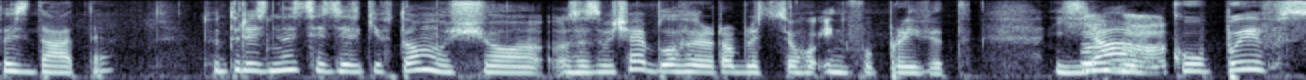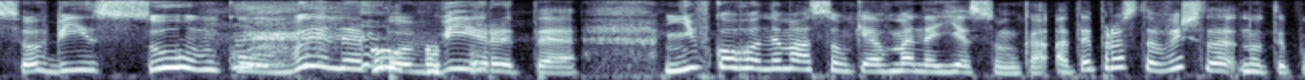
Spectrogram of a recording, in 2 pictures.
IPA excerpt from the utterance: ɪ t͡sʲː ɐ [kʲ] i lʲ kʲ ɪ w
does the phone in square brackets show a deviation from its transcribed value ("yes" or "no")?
yes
